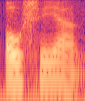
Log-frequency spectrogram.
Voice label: ocean, dutch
